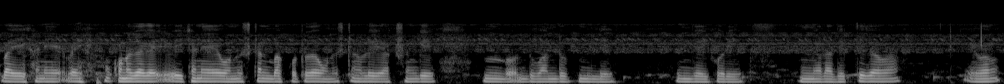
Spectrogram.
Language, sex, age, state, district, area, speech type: Bengali, male, 18-30, West Bengal, Birbhum, urban, spontaneous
